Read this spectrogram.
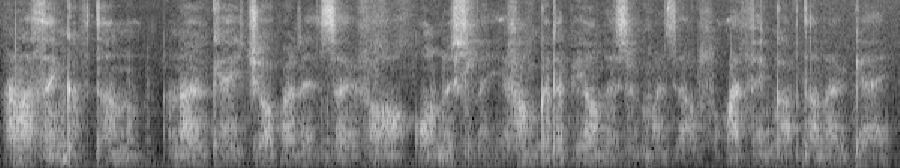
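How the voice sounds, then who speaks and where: A person whispering a casual, self-deprecating ASMR ramble in a breathy, unvoiced voice, musing in a chatty way. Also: fairly quick. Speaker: ASMR video creator.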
